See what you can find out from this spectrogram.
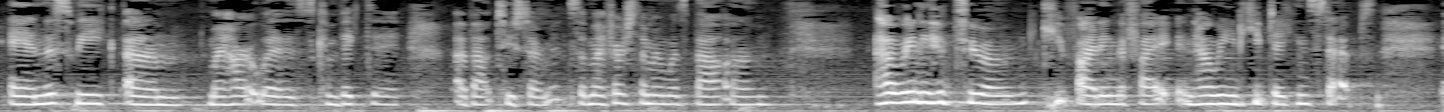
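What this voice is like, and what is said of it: Voice worn out, hoarse. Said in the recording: “as you can tell from my voice, we did a lot of cheering this week”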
